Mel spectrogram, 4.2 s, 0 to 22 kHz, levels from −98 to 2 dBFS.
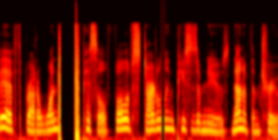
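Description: Time stamps between two stream segments leave a hole. The player fills it with silence, so a gap between stream segments cuts the speech at 0.40 s for about 7 ms, and again from 2.42 to 2.47 s for about 47 ms. Both have hard edges, and their spacing fits 2-second segments. At 0.88 s a live cable is pulled and plugged in: a pop, then about 250 ms of near silence, then a roughly 33 ms burst of 60 Hz mains buzz as the tip touches, and a second pop when the speech returns at 1.19 s.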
